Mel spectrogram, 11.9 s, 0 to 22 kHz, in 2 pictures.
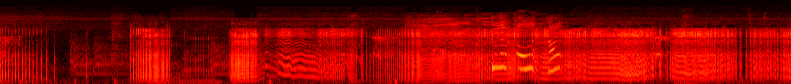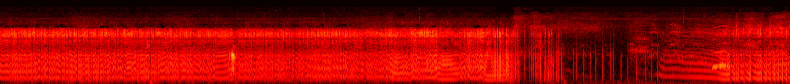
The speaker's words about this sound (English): I can fart for 34 seconds.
